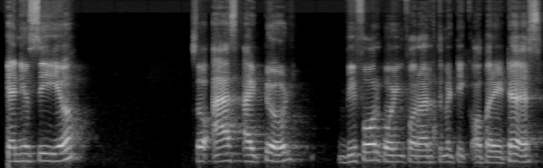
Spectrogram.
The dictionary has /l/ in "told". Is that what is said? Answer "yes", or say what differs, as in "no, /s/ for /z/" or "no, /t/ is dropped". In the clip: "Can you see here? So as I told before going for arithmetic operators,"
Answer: no, /l/ is dropped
